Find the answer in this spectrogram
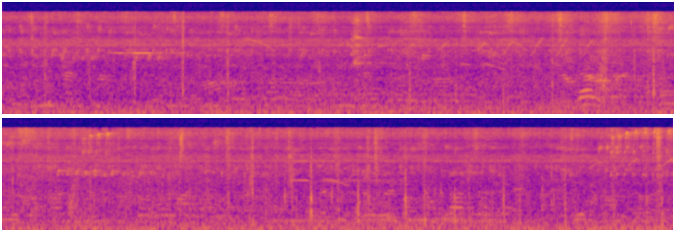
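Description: Footfalls of a large group of runners on a synthetic running track, a scattered patter of steps, with indistinct voices in the background.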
